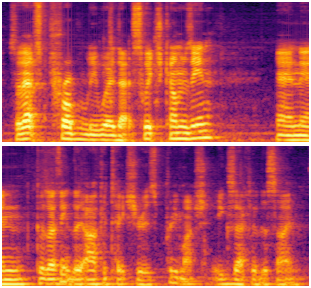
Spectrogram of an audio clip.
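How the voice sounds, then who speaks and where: A man's voice: lowish voice, fairly even intonation, a little fast, creaky, slight background noise. A man hosting a live stream, giving a casual, rambling explanation and demonstration of gear into a stream microphone. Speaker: host of a synthesizer live stream. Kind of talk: casual live product demo.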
